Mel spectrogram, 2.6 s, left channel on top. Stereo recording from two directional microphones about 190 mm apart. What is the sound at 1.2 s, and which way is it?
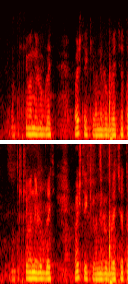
Speech, 15° right (ahead or behind).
